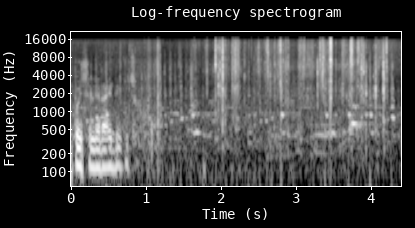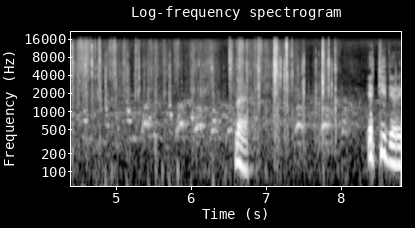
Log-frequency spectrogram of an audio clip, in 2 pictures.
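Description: Banknotes rustle and flick as they are counted.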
